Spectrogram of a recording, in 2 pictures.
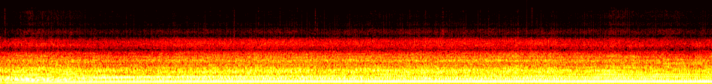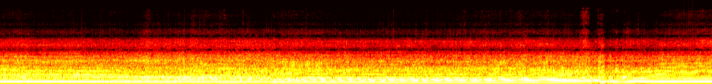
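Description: Car engine running under way, heard from inside the cabin, a steady low drone whose pitch slowly falls and rises, with a brief dip near the end.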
